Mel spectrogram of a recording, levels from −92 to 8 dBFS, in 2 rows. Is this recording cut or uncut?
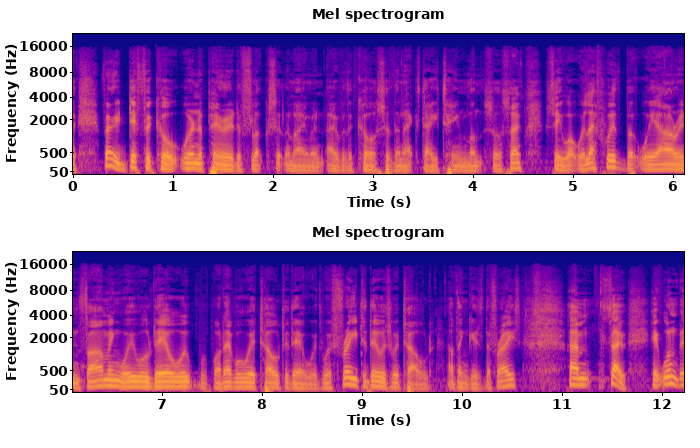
uncut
